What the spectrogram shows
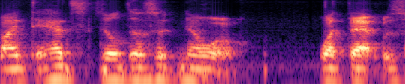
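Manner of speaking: quiet whispering. Voicing a character telling a visitor a secret: whispering. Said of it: "kinda whispers".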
